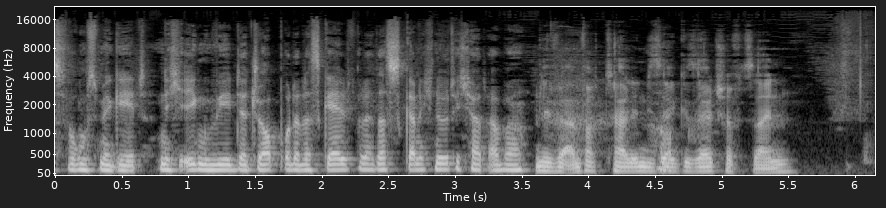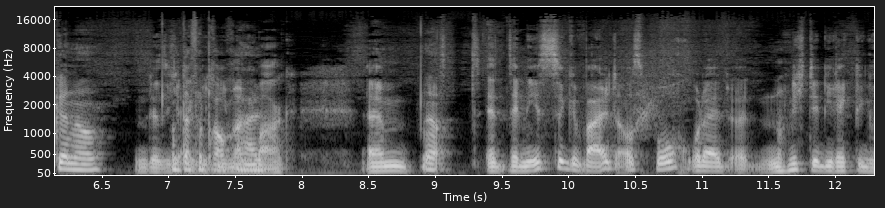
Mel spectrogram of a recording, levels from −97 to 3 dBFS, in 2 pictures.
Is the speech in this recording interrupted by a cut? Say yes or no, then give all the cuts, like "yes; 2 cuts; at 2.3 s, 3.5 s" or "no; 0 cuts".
no; 0 cuts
